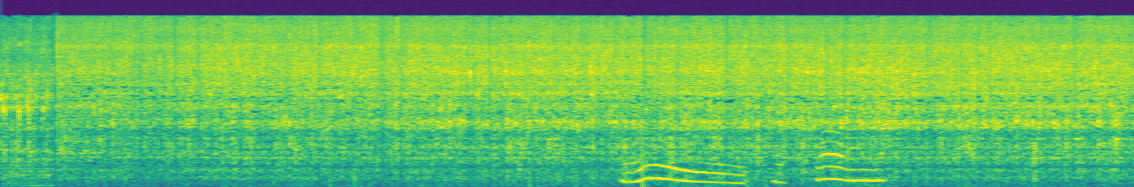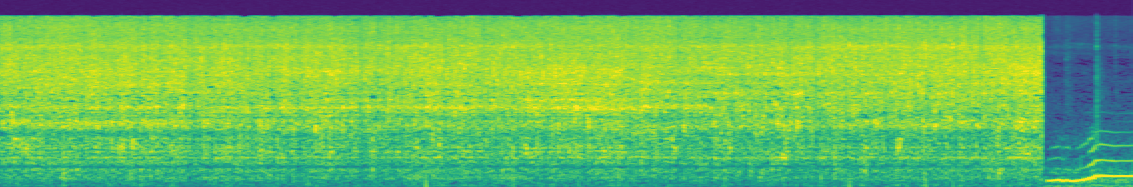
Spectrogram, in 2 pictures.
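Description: Breaded chicken pieces deep-frying in hot oil in a stainless steel saucepan: a steady sizzle, which cuts off suddenly near the end.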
